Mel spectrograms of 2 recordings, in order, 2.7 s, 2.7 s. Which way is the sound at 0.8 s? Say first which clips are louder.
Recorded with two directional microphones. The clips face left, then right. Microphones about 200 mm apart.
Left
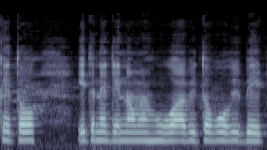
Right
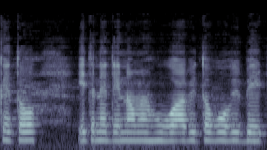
Left 5 dB; 25° left (ahead or behind).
